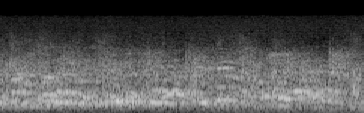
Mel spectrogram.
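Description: Several people talking over one another at once, a steady jumble of overlapping voices with no single clear speaker.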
